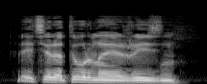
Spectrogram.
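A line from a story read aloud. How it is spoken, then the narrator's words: Sighed. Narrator (Russian): вздохнул Вилли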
